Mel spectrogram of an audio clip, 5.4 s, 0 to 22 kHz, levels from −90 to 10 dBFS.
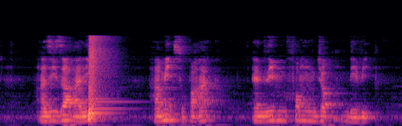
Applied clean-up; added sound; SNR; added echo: none; Snare drum; -2 dB; reverberation time 0.1 s.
